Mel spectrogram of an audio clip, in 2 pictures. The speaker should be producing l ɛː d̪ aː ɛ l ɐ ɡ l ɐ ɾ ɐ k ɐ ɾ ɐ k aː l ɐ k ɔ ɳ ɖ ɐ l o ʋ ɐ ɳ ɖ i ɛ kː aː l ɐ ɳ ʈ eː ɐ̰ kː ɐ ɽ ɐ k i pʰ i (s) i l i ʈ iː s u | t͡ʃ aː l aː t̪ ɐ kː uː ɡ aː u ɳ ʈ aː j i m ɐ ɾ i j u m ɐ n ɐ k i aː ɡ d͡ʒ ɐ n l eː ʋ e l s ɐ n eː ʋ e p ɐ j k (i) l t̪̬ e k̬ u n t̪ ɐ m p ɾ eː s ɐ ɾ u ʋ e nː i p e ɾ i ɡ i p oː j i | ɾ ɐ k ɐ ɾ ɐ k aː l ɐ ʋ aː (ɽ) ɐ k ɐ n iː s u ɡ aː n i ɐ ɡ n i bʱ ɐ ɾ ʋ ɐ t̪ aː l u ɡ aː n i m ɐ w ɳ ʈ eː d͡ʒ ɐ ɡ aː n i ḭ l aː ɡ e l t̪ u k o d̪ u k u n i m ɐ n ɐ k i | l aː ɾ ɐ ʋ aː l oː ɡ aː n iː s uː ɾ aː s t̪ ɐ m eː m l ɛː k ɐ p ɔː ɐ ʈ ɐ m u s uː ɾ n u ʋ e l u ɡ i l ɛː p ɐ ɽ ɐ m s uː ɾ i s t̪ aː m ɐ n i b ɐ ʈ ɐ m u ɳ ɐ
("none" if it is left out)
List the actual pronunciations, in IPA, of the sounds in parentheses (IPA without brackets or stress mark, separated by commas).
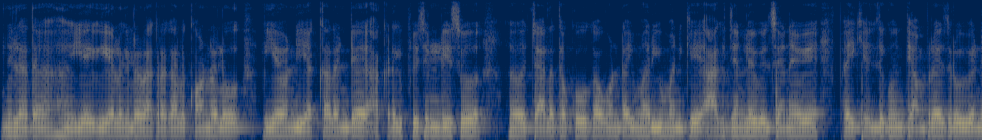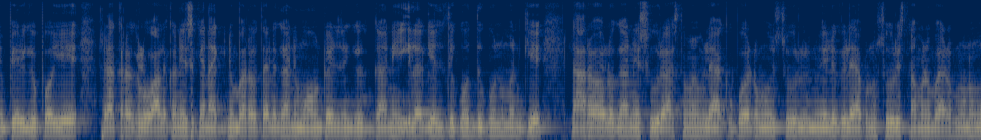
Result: s, e, l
